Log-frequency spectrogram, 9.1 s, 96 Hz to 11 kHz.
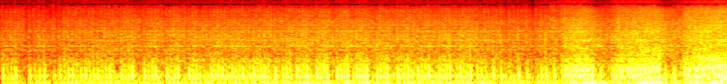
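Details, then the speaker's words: BSA Rocket Three Mark 2 five-speed (A75V) after carburettor service to cure erratic running. Cold three-cylinder tickover is steady and even with a low throb and a slight blip. It was hard to start when over-choked and was fine with less choke. "there we go uh sounds good took a little to start it because I think it was over choking it so as soon as I backed off the choke a bit and give it a more bit more air it was fine"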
